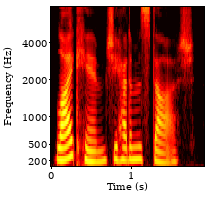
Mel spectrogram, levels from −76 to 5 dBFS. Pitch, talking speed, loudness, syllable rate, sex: 210 Hz, 190 wpm, -18 LUFS, 4.6 syllables/s, female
